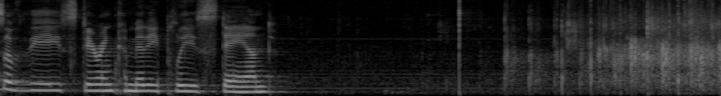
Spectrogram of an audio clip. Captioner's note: applause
